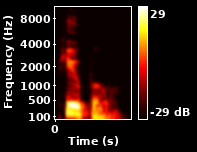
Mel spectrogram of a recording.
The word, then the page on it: pupil: British English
